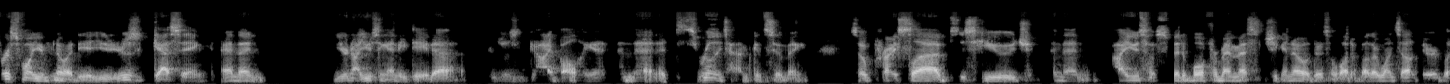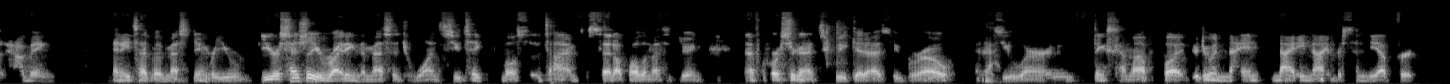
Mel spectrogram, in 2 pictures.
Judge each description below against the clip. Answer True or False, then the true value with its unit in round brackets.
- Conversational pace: False (215 wpm)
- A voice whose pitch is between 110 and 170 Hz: False (100 Hz)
